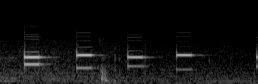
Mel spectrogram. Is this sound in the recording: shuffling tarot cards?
no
